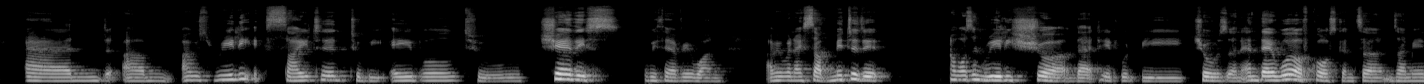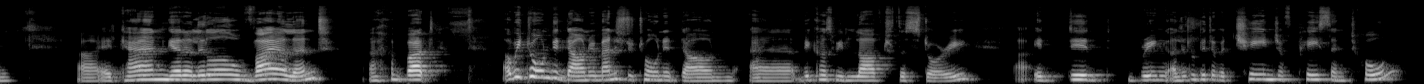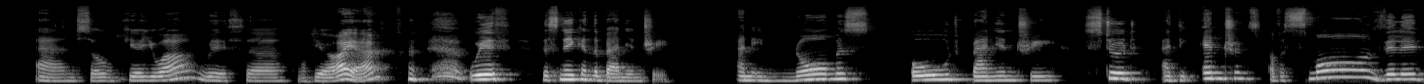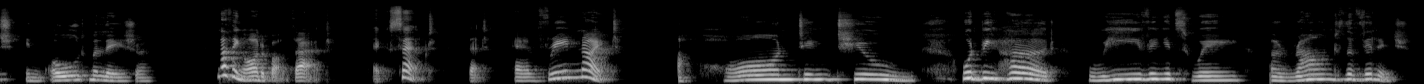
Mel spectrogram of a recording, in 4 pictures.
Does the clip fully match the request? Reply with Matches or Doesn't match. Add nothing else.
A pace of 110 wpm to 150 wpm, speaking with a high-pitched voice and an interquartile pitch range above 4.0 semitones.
Matches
